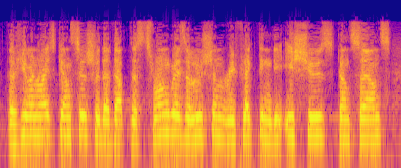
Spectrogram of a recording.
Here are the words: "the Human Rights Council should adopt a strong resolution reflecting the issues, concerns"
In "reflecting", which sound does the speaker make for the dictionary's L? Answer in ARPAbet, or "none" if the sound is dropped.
L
